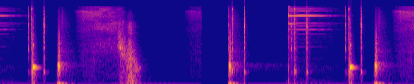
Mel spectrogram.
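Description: Animated like-and-subscribe end-screen sound effects: quick clicks and pops, a short chime and a whoosh. The same sequence starts again about three seconds in.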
